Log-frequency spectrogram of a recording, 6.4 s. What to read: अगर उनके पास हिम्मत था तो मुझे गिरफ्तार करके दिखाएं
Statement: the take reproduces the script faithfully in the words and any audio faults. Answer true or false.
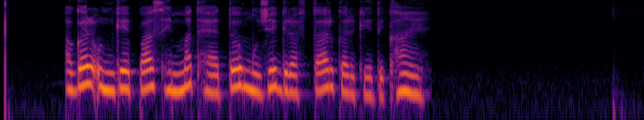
false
